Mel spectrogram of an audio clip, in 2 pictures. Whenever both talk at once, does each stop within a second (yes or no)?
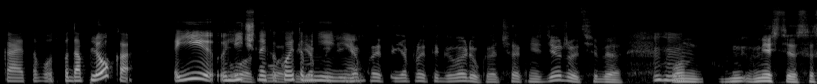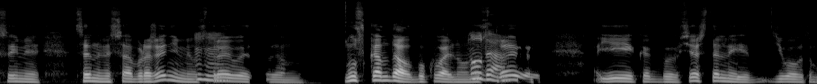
no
